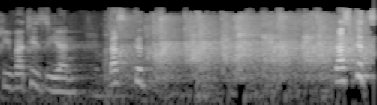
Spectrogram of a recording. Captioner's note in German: Beifall SPD und DIE LINKE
